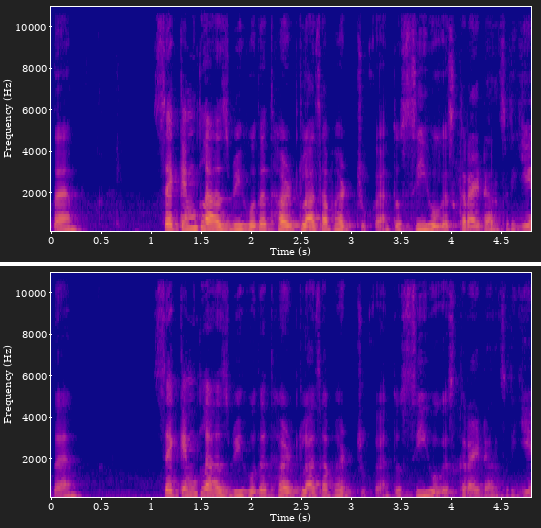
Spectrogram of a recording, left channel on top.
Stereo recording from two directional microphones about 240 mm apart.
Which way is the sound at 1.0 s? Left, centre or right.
Left.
